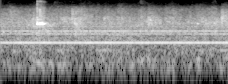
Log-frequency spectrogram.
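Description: A metal spoon taps once against a ceramic mug, a short clink with a brief ring, over a faint steady hum.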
